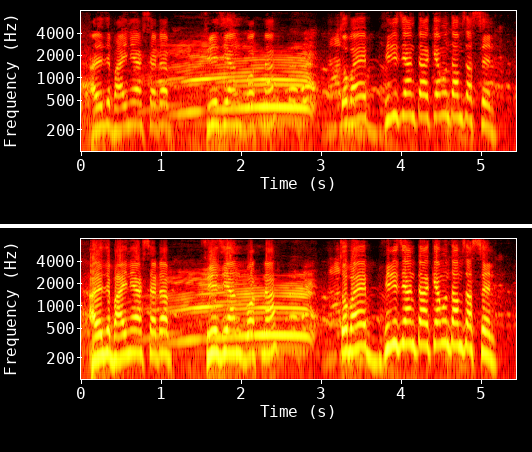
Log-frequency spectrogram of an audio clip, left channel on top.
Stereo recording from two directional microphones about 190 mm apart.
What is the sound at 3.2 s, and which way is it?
A man's voice, 55° right (ahead or behind).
